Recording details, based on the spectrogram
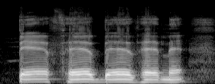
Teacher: दोनों होठों के स्पर्श से बोले जाने वाले वर्ण को क्या कहा जाता है, ओष्ठ्य वर्ण कहा जाता है या कहलाते हैं।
